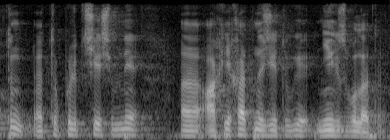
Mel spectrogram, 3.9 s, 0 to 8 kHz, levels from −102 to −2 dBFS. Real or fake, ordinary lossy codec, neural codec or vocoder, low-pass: real; none; none; 7.2 kHz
